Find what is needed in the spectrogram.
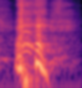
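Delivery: short burst of genuine laughter; real laugh. Real, not acted. Founder laughing while telling the interviewer about a pushy angel investor, short real laugh. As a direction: laugh at the absurd investor story.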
